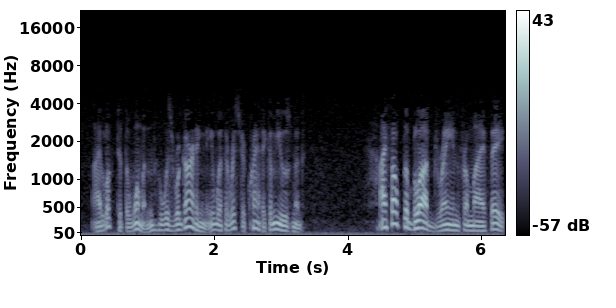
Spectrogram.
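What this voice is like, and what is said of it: Usual voice. Nothing is said of it.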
